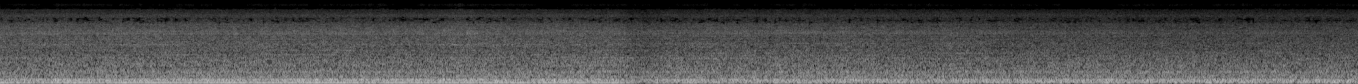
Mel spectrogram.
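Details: Ford 4.0 engine first start after engine repair, after reconnecting a missed coil pack wire, not yet at temperature: low even drone at steady idle, no knocks or stumbles; normal idle.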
